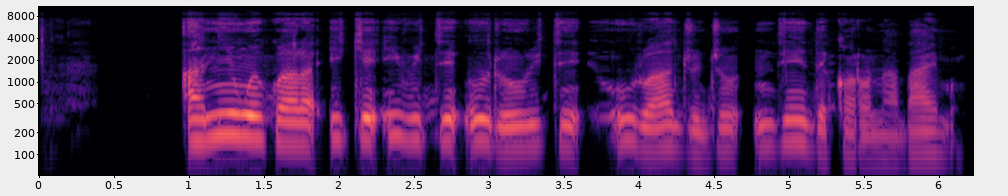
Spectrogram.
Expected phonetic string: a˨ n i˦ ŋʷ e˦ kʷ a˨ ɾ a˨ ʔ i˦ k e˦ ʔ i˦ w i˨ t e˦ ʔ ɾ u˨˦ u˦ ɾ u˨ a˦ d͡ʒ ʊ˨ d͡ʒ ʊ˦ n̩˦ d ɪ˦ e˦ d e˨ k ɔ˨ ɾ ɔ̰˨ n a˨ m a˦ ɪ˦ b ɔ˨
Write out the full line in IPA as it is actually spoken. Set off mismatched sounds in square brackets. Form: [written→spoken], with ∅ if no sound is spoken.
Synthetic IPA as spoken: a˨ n i˦ ŋʷ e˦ kʷ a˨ ɾ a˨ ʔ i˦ k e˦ ʔ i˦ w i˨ t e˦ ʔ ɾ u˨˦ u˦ ɾ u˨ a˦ d͡ʒ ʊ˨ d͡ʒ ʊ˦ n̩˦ d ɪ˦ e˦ d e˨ k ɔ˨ ɾ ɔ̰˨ n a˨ [m→b] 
